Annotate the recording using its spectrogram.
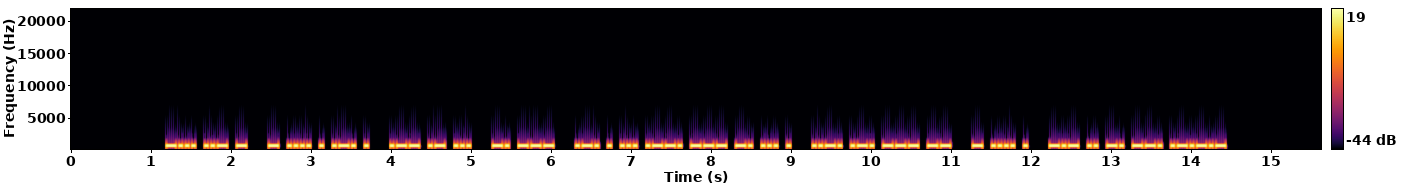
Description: Morse code, heard as a keyed tone, about 30 wpm, 700 Hz. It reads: BUT THERE WAS NO RESPONSE FROM THE KING.
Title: Sentences from Top 1400 Words 30wpm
